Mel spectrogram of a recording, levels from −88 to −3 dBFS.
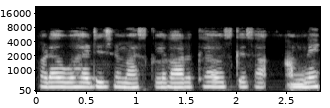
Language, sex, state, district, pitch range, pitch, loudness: Hindi, female, Punjab, Fazilka, 205-220 Hz, 215 Hz, -15 LUFS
